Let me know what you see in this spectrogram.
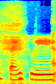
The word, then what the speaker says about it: Feng Shui: Now, I know a lot of people are very cynical about, how do you say it? Feng Shui, is it? – Feng Shui? Yeah, Feng Shui, yeah.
